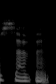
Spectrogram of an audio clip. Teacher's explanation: Now when it comes to pronunciation uh the word seven which is as I've mentioned earlier um it is a twocllable word where the first syllable really carries the primary stress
